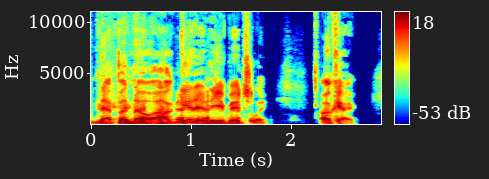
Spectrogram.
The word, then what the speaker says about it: Nepanoa: Nepanoa. I'll get it eventually. Listen, my memory's as long as a turtle's tail and just as fast. Forgive me for botching that. So I'm like, Nepanoa.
